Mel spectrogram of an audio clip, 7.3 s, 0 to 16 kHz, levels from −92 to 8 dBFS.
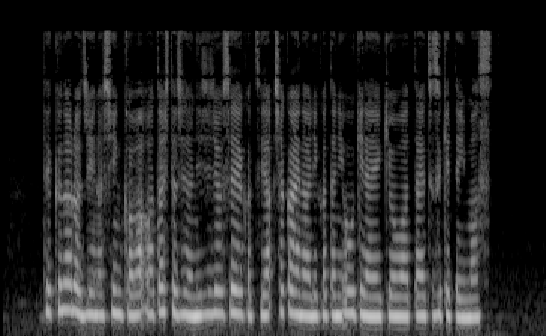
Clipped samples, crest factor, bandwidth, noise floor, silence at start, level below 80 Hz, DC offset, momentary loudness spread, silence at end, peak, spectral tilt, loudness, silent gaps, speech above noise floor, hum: under 0.1%; 12 dB; 11.5 kHz; -73 dBFS; 0.6 s; -68 dBFS; under 0.1%; 7 LU; 0.75 s; -12 dBFS; -6 dB/octave; -25 LUFS; none; 48 dB; none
